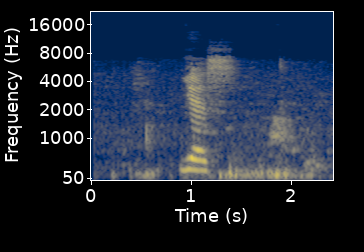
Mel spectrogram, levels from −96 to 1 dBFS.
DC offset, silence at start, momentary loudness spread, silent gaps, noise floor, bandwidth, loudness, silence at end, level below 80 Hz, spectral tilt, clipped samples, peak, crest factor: under 0.1%; 0.2 s; 23 LU; none; -49 dBFS; 9.2 kHz; -22 LUFS; 0.15 s; -58 dBFS; -4 dB/octave; under 0.1%; -4 dBFS; 22 dB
